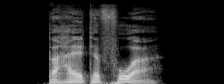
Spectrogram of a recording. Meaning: inflection of vorbehalten: 1. first-person singular present 2. first/third-person singular subjunctive I 3. singular imperative
- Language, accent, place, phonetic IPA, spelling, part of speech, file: German, Germany, Berlin, [bəˌhaltə ˈfoːɐ̯], behalte vor, verb, De-behalte vor.ogg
